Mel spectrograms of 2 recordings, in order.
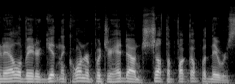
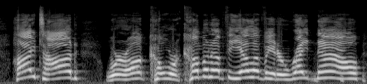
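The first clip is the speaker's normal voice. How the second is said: high, loud phone yelling, imitating the new kid; screaming into phone; 12 semitones higher, 4 dB louder than usual. New kid answers Todd's call in the elevator, mock loud yelling. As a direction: bellow cheerfully into the phone right by someone's ear. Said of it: "Just screaming in my ear".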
